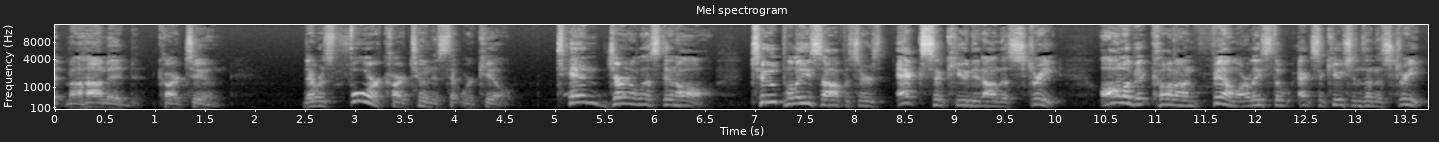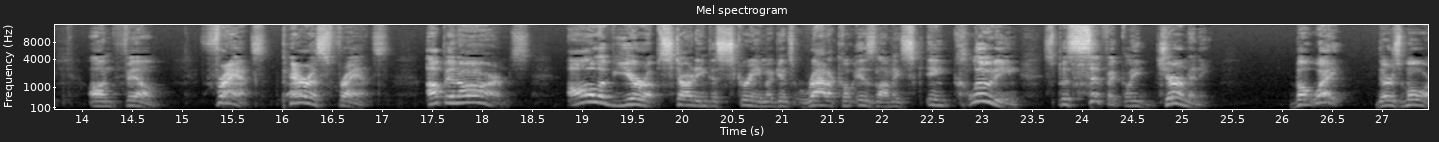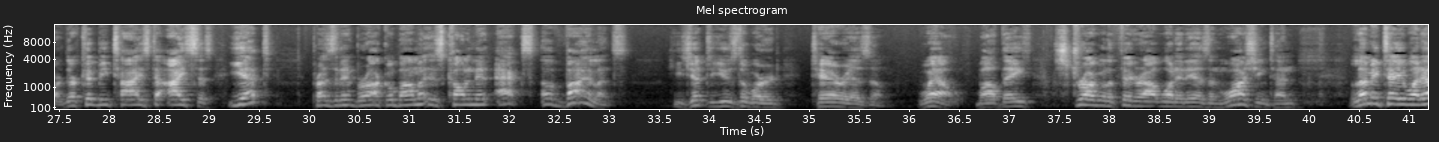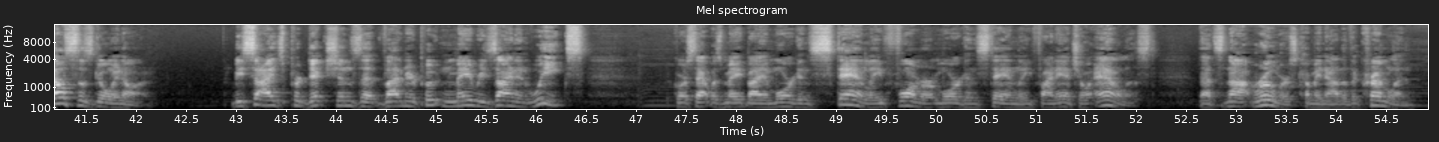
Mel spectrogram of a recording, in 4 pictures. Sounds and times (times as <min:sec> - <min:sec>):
Speech: 0:00.0 - 0:01.8, 0:02.5 - 0:25.4, 0:26.1 - 0:42.2, 0:43.0 - 0:46.6, 0:47.4 - 0:54.8.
